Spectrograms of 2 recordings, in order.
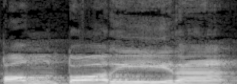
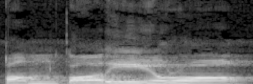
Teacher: Maka di sini qamtarira dua-duanya muraqqaqah bagi Wars an-Nafi'.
